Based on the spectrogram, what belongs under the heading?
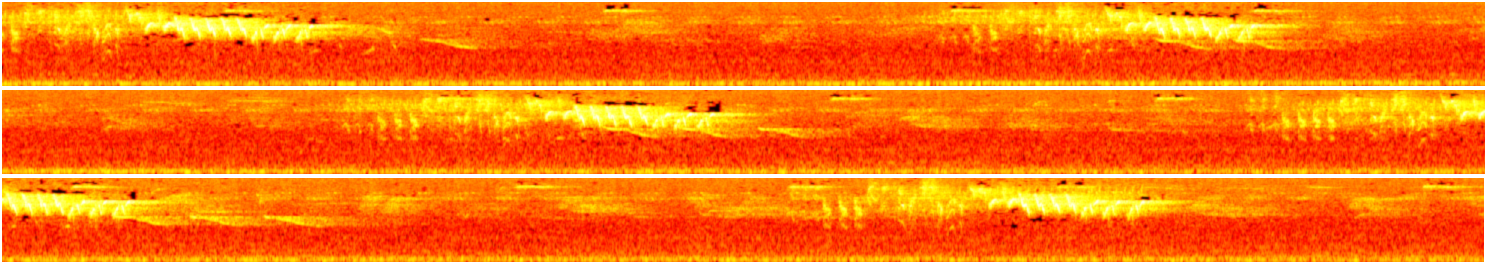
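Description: A bird repeating a loud, fast trilled phrase about every six seconds, five times, each phrase ending in a few short falling notes, over a low steady background rumble.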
